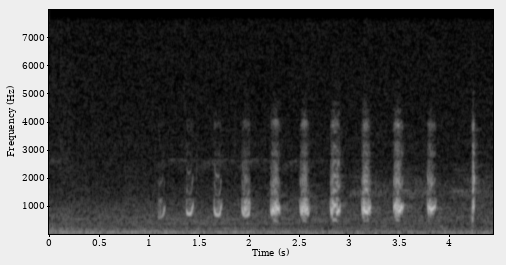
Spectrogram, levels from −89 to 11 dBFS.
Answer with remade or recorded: recorded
